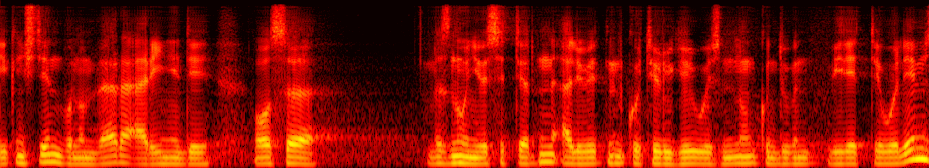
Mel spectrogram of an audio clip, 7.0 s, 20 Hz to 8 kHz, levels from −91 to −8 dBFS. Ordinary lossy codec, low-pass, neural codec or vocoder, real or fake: none; 7.2 kHz; codec, 16 kHz, about 1 kbps, DyCAST, with the encoder's durations; fake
